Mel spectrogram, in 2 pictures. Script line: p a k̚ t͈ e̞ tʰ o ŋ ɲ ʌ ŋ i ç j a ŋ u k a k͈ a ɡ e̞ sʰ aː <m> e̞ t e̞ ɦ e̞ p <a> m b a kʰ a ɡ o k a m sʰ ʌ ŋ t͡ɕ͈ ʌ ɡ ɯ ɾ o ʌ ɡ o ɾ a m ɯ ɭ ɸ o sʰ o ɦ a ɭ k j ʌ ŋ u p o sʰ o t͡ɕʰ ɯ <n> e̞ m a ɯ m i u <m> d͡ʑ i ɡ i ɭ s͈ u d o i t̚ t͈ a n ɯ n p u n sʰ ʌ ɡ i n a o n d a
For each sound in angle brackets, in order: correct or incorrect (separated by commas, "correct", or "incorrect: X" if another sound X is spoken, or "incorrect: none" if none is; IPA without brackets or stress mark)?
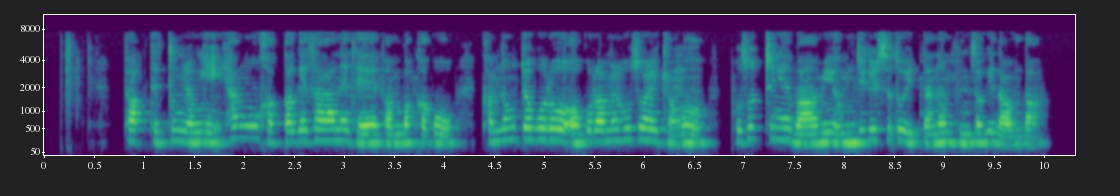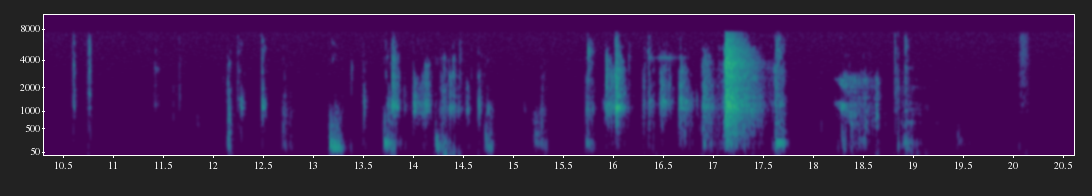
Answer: incorrect: n, correct, incorrect: ŋ, correct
